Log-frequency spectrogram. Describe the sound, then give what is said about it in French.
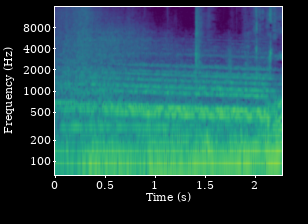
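Siren sound effect setting a disaster mood around Chernobyl, a loud, sustained droning wail rich in harmonics that holds a steady pitch and bends slightly near the end. “On est dans l'ambiance de sirène. Ambiance catastrophe, hein.”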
